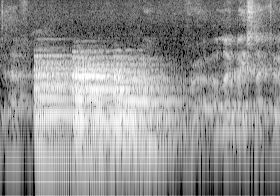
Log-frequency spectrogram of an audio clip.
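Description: Grand piano: a loud chord struck about half a second in and another just after a second in, both ringing on and dying away over the next two seconds.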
